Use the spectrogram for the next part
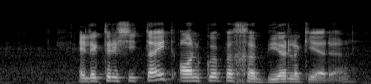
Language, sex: Afrikaans, male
